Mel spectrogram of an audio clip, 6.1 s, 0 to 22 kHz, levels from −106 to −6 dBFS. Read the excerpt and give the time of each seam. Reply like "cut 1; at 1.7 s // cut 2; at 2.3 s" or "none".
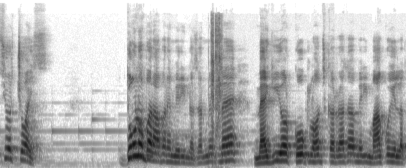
cut 1; at 3.3 s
